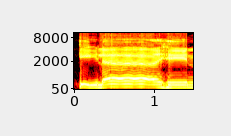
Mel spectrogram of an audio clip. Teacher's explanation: তাসদিয়া ননের সাথে তিন সেকেন্ড পরিমাণ গুন্নাহ করে পড়বো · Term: ওয়াজিব গুনা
